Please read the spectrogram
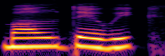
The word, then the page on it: maltewig: mal'tewik; Mi'gmaq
